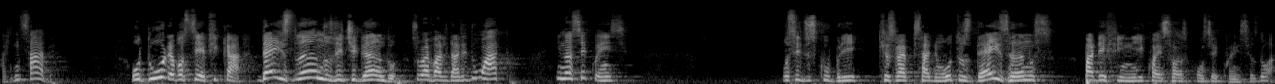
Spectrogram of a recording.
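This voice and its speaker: In a Curitiba accent, the speaker moves at a moderate pace with an animated tone, very wide pitch swings and long, frequent pauses. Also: man, high pitch for a man. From Brazil, Curitiba. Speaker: lawyer and jurist. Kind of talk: panel debate talk.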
